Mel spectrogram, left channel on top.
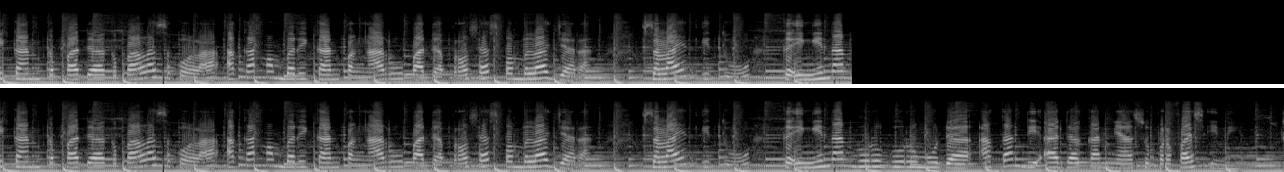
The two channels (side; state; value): left; drops out; at 8.6 s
